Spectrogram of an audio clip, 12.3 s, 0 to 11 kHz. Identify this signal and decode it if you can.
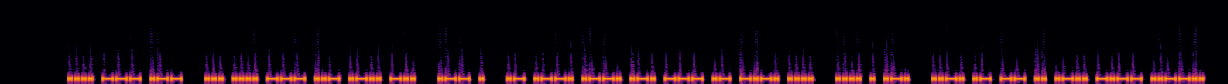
Morse code, heard as a keyed tone, about 34 wpm, 700 Hz. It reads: HOW SHOULD WE APPROACH HER FAMILY?
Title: Sentences from Top 1000 Words - Review Part 6 - 35wpm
